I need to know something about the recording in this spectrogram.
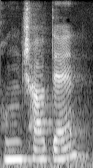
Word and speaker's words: Hongchao Deng: My name is pronounced as Hongchao Deng.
